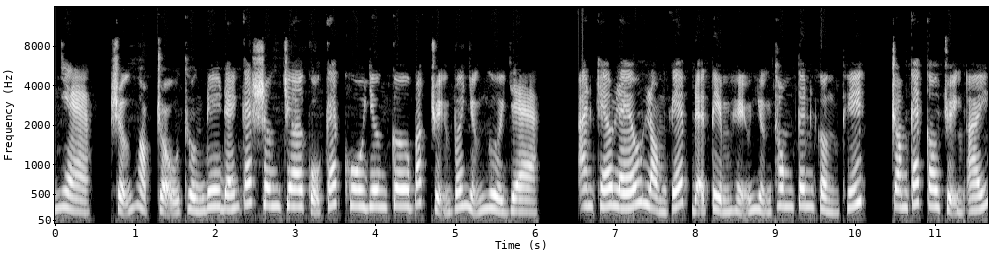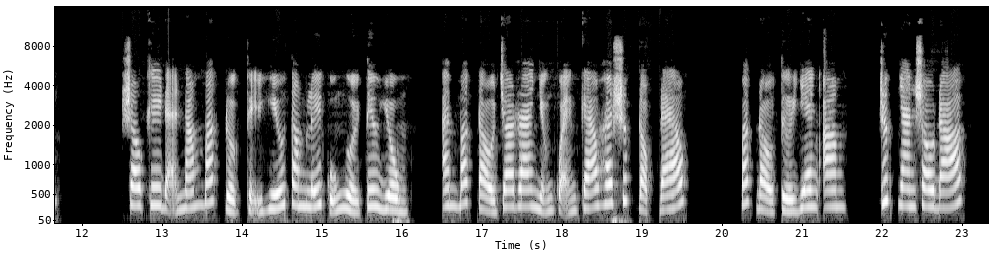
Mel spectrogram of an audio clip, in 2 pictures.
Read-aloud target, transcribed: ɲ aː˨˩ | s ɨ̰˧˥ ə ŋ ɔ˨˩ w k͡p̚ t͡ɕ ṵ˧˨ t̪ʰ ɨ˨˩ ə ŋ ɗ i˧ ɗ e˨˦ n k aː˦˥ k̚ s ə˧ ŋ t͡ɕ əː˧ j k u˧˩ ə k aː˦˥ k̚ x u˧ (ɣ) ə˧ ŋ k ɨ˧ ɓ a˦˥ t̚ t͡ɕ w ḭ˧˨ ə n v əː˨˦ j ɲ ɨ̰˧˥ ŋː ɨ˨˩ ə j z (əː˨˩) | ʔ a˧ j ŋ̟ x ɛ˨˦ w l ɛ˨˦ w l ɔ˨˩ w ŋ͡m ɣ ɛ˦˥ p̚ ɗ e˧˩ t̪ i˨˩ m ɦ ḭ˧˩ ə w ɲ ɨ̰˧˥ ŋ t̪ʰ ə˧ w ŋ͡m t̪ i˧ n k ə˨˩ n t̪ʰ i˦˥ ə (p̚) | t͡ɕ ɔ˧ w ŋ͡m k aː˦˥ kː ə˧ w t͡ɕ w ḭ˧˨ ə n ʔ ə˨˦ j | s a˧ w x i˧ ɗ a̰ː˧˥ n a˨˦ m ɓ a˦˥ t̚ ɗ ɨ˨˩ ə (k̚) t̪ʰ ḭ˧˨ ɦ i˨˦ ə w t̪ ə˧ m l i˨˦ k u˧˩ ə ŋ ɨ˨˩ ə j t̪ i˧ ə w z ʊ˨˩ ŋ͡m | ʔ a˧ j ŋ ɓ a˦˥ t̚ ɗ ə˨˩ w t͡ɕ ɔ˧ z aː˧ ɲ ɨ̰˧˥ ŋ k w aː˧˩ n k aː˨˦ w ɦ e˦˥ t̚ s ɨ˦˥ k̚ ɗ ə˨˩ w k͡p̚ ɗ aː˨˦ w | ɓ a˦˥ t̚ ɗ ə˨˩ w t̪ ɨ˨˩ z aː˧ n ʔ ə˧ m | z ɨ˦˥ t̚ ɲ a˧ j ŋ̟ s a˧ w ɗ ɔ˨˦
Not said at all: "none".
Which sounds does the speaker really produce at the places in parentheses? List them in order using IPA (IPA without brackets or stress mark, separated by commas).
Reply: z, aː˨˩, t̚, k̚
